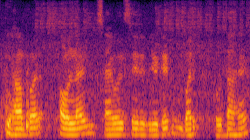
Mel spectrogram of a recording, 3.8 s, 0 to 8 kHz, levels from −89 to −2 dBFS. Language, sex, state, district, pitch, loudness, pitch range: Hindi, male, Arunachal Pradesh, Lower Dibang Valley, 125 Hz, -19 LUFS, 120-135 Hz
